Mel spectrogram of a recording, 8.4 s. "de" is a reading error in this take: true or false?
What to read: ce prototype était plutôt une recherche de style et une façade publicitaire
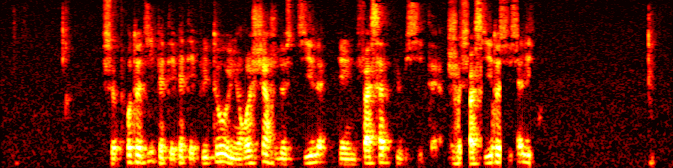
false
